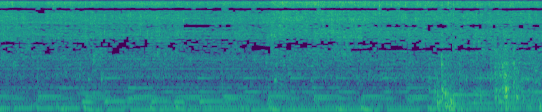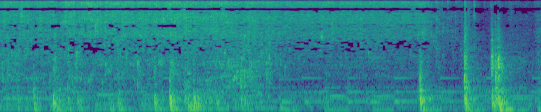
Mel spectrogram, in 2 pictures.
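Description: Tap water running into a stainless steel Saladmaster skillet in a kitchen sink while a hand rubs the pan clean. Near the end the pan is tipped out and knocks sharply against the sink a few times.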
